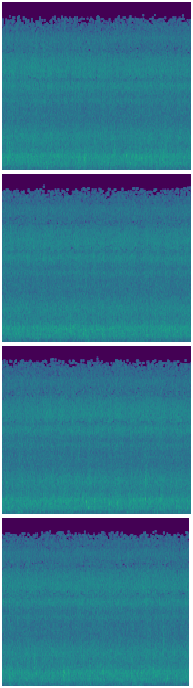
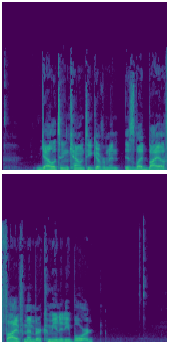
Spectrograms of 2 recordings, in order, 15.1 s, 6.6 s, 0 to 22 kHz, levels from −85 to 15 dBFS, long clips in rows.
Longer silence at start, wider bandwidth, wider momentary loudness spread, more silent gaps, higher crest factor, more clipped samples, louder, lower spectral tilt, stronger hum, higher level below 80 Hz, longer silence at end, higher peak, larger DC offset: about the same, 0 s vs 0.05 s; first, over 20 kHz vs 16.5 kHz; second, 1 LU vs 7 LU; neither; about the same, 18 dB vs 20 dB; neither; about the same, -21 LUFS vs -21 LUFS; second, 0.5 dB/octave vs -4.5 dB/octave; neither; second, -50 dBFS vs -40 dBFS; second, 0 s vs 1.5 s; second, -6 dBFS vs -2 dBFS; neither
